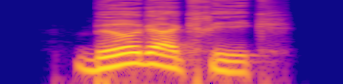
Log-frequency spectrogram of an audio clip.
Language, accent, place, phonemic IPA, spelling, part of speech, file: German, Germany, Berlin, /ˈbʏʁɡɐˌkʁiːk/, Bürgerkrieg, noun, De-Bürgerkrieg.ogg
- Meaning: civil war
